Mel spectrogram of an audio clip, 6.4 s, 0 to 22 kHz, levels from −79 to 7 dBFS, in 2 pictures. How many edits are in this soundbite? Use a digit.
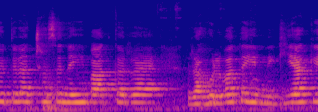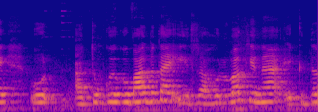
0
